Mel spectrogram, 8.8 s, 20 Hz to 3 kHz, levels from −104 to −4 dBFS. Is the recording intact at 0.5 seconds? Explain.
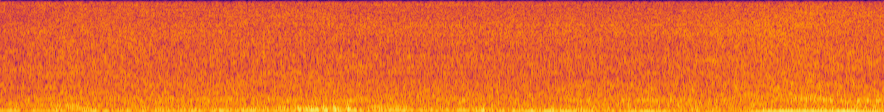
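No, not at 0.5 s. Aliasing runs through the whole clip. The sound seems to have been resampled to around 6 kHz without a low-pass, so anything above 3 kHz folds back as fairly loud, wrong, gritty tones crowding right up to the band edge.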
